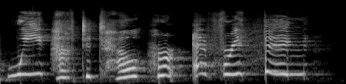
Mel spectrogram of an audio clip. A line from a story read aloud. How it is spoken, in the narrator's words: exclaimed Madam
